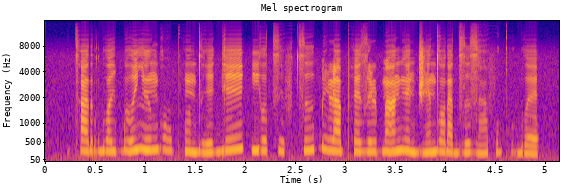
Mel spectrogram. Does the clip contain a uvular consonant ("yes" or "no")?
no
